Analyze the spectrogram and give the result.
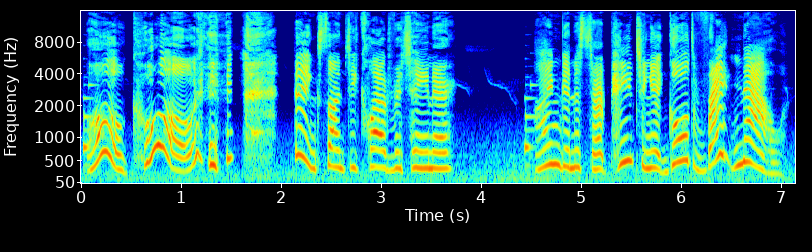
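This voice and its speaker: A woman's voice: extremely high pitch, big pitch swings, takes it slowly, bright, forceful tone, soft background music, full character voice. An actress voicing a cheerful, curious little girl who talks sweetly and eagerly.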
